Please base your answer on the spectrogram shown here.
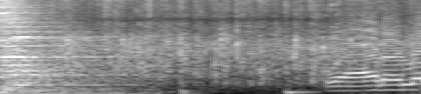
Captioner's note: applause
